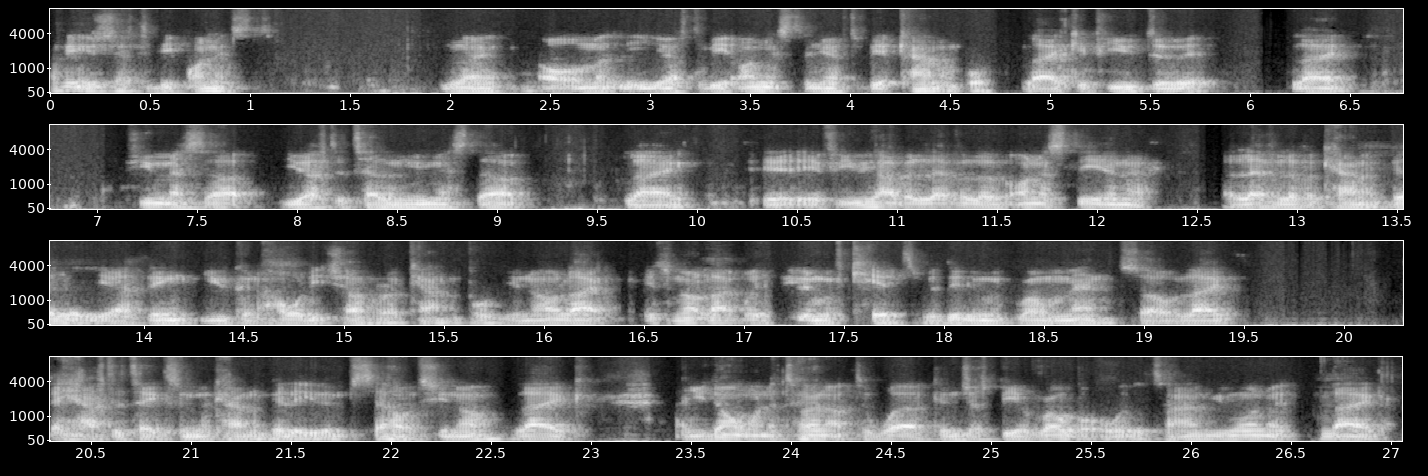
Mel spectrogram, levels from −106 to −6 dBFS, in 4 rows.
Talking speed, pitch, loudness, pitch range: 240 wpm, 70 Hz, -19 LUFS, 70-80 Hz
